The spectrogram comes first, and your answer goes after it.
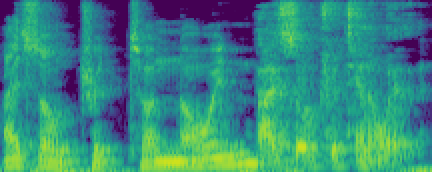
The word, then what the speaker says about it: isotretinoin: Personally, I tried 10 milligrams 3 times per week of isotretinoin. Isotretinoin. I have to keep reminding myself over and over again to pronounce some of these terms correctly.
